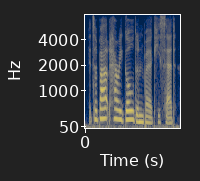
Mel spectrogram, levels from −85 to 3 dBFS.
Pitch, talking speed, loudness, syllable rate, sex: 200 Hz, 190 wpm, -17 LUFS, 5.9 syllables/s, female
